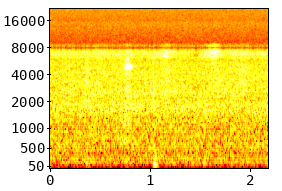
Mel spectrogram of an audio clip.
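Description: Near silence: faint room tone, with one very faint low knock about a second in.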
